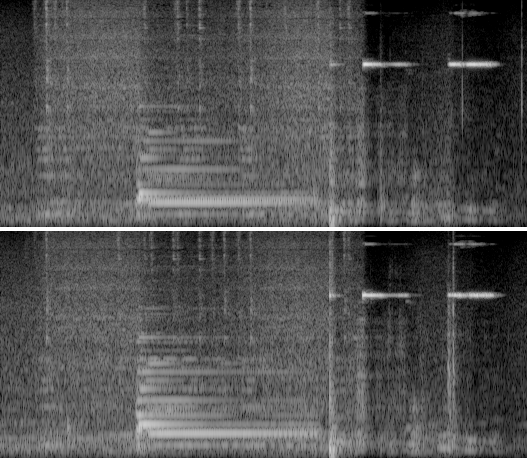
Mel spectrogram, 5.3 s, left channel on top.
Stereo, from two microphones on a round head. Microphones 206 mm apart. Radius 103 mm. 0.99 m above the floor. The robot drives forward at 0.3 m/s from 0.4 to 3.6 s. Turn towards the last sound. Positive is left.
turn(degrees=-50)  # may be behind; listen again after turning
